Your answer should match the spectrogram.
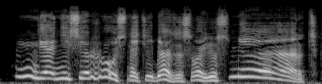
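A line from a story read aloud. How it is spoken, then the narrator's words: Sepulchral female voice. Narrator (Russian): могильным голосом продолжала женщина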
